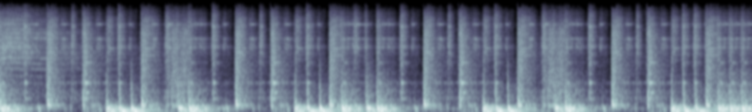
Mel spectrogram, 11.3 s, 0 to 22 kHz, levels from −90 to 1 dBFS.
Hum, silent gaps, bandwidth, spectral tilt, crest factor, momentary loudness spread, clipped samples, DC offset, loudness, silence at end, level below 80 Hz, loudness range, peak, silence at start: none; none; 17 kHz; -4.5 dB/octave; 16 dB; 8 LU; under 0.1%; under 0.1%; -19 LUFS; 0 s; -22 dBFS; 1 LU; -2 dBFS; 0 s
